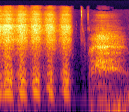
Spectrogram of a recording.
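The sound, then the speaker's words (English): A voice imitates a lion sniffing: about five quick, rhythmic nasal sniffs in a row, then a brief pause and a longer breathy exhale, clear with no talking. “Then he started to sniff with his nose.”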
